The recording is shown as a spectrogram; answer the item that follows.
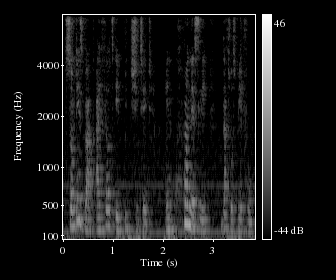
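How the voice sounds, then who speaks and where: An earnest woman gives reflective, motivational advice and often repeats herself for emphasis. Her voice sits fairly low. The sound is roomy and echoey, with a faint hum underneath. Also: expressive, normal speed, darkish tone. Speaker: vlogger.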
